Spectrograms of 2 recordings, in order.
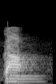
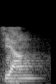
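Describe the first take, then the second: First: The word starts with a hard g sound. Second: The word starts with a j sound. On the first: This is the old Tang-era pronunciation. "古汉音唐朝就念刚" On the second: This is the modern standard pronunciation. "江是波波摩佛才念江"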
